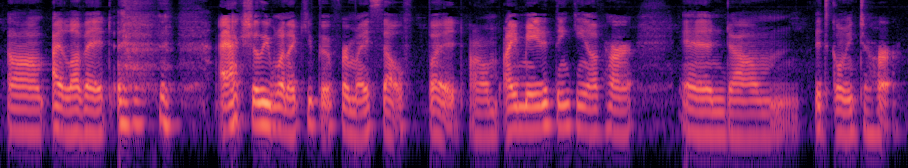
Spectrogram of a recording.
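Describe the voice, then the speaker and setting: A woman with a hoarse morning voice, chatting casually as she shows off a craft project, rambling with lots of ums and restarts. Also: very deep voice. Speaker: craft vlogger. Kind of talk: casual craft show-and-tell.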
